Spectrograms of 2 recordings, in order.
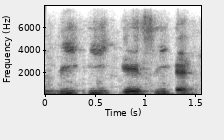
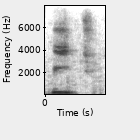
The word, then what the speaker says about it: beach: Then there are two similar sounding words. One is beach, what says beach, and the other is bitch, which you know what it is. So you have to be very careful in your pronunciation, in your use of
